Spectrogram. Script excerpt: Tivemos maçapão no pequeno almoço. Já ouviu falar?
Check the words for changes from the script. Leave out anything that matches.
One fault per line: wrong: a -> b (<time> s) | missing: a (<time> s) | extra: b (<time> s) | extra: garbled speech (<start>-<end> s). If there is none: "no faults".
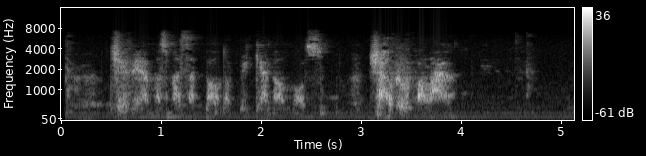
no faults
